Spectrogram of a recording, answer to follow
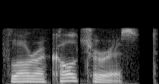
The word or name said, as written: floriculturist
